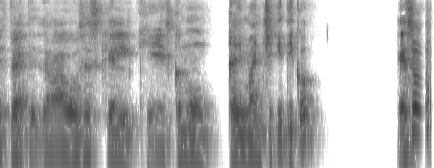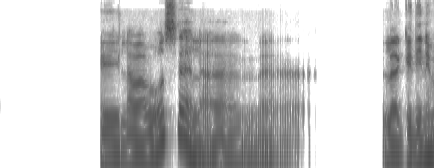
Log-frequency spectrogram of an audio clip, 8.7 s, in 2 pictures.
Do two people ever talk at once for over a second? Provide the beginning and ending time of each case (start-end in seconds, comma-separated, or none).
none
